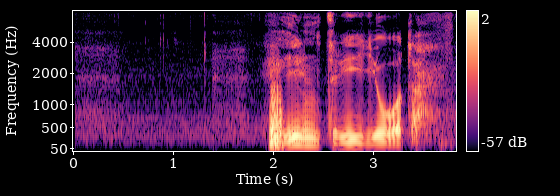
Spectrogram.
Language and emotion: Russian, neutral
